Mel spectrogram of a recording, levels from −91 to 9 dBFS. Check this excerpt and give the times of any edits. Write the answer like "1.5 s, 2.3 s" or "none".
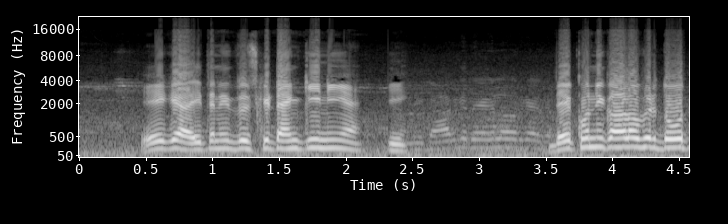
2.3 s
